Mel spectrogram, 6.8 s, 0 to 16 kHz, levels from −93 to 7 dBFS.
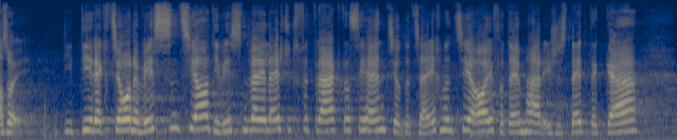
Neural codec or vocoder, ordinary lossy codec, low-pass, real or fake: vocoder, 48 kHz, 128 mel bands, Vocos; none; 14.4 kHz; fake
